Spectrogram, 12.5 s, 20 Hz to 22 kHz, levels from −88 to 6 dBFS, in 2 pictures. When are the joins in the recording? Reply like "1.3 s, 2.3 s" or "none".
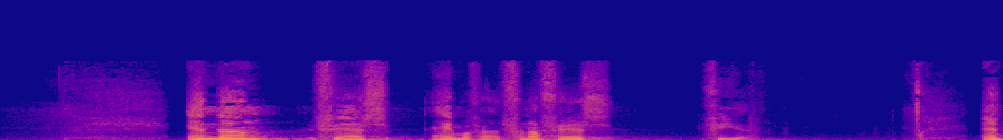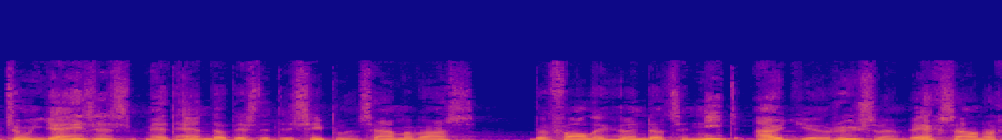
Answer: none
